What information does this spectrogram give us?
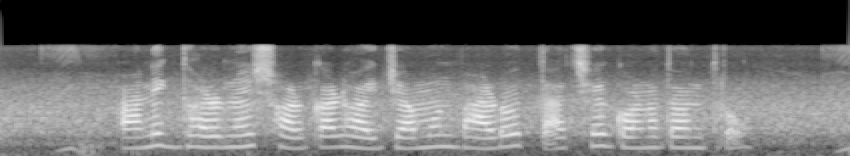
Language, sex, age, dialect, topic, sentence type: Bengali, female, 18-24, Northern/Varendri, banking, statement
